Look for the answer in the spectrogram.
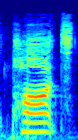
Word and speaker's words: Ponce: Ponce, the only word in Atlanta that they really, really, it's hilarious. It's Ponce de Leon. And that's pretty much how they say it.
